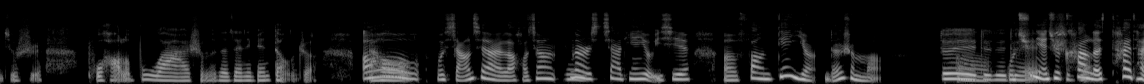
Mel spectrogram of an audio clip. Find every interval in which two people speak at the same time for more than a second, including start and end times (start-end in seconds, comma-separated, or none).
9.6-10.9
